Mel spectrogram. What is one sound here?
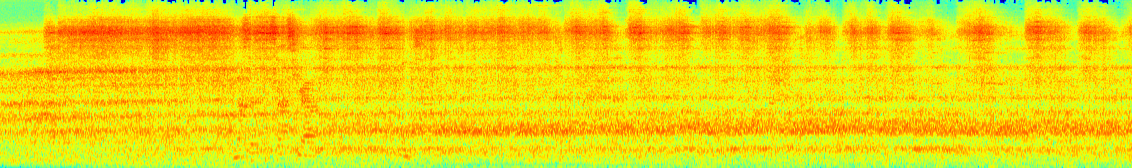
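Train wheels rattle and clatter on the rails.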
